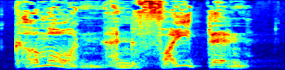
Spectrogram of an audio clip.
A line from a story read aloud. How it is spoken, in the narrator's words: he roared into the shadows of the endless chasm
